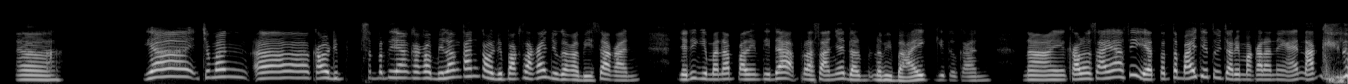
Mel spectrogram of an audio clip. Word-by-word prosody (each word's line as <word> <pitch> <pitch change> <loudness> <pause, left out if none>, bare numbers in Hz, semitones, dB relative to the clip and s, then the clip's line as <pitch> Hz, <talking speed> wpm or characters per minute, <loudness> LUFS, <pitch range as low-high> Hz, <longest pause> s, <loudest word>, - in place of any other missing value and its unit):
Heeh, 215 -1 0 0.8
ya 355 +7 +3 0.2
cuman, 340 +2 +1 0.2
eee, 295 +2 +1
kalau 295 +1 +3
di 275 - -6 0.2
seperti 295 +1 -6
yang 300 -1 0
Kakak 290 -1 -1
bilang 315 +5 +1
kan 370 +1 +1
kalau 320 -7 +1
dipaksakan 260 +5 0
juga 235 -5 -1
enggak 205 -3 0
bisa 225 +5 +2
kan, 195 0 -2 0.4
jadi 235 +5 -1
gimana 250 -1 0
paling 235 -2 -2
tidak 270 +3 +2
perasaannya 230 +1 -1
udah 220 -5 +1 0.2
lebih 205 0 +1
baik 190 +4 +1
gitu 205 -2 -12
kan, 185 +1 -10 0.3
nah 215 0 +1 0.2
kalau 250 +2 +3
saya 300 +5 +1
sih 440 +2 -3
ya 225 - +3
tetap 265 +5 -4
aja 345 +3 +1
tuh 315 - -7
cari 240 -5 -1
makanan 225 0 0
yang 220 0 -5
enak 235 0 +2
gitu, 405 - 0
250 Hz, 180 wpm, -23 LUFS, 215-295 Hz, 0.8 s, ya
